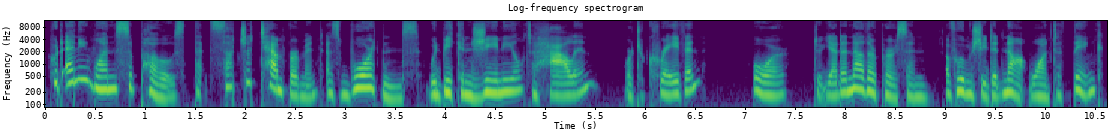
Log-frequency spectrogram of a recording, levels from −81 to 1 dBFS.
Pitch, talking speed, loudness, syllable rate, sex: 200 Hz, 165 wpm, -22 LUFS, 5.0 syllables/s, female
